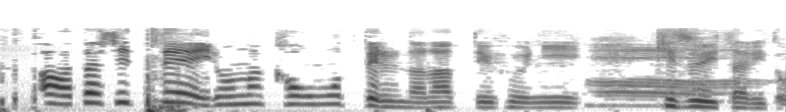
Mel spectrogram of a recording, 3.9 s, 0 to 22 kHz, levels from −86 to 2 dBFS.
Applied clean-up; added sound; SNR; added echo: classical method spectral subtraction.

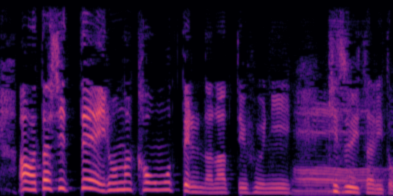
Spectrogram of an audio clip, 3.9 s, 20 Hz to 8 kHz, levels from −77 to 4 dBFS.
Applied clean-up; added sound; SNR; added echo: none; none; none; none.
